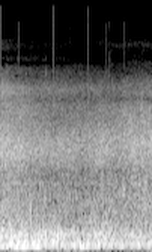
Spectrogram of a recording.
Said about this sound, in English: Hey, Google, help me relax. Playing relaxation sounds. Ocean.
